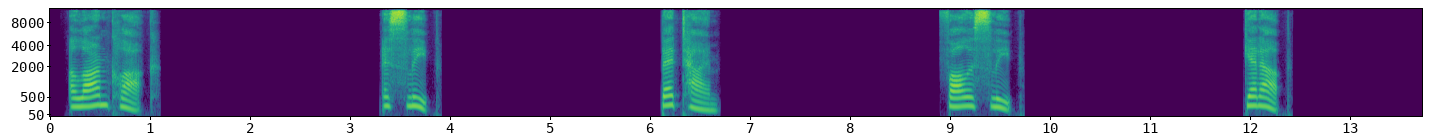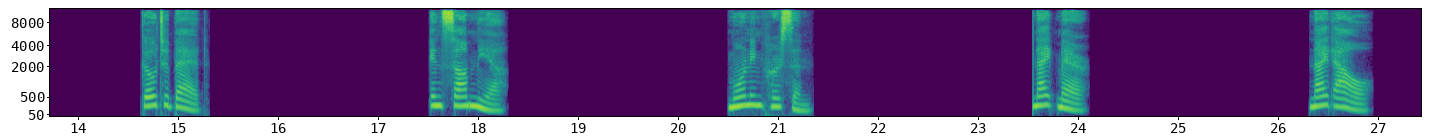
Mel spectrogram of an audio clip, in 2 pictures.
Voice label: sleep, usa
